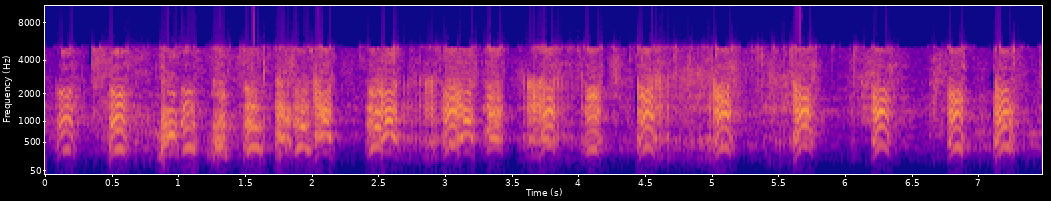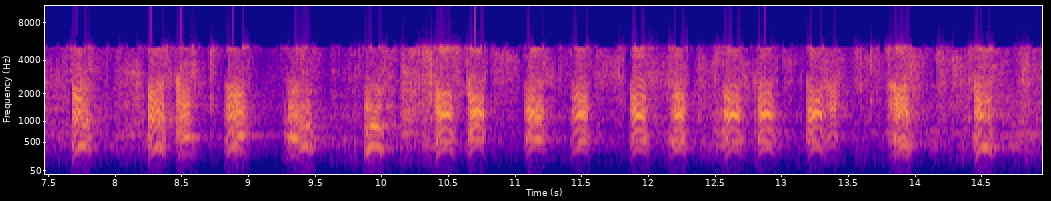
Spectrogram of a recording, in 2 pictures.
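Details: A chorus of Tibetan Mastiffs at a Tibetan mastiff factory, several dogs barking at once, the harmonic barks tumbling roughly twice per second in irregular bursts, overlapping continuously.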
